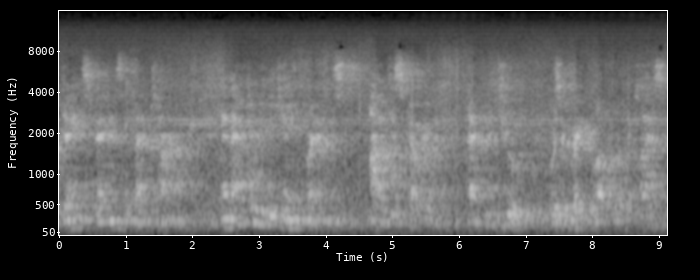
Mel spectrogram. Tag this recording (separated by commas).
Speech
